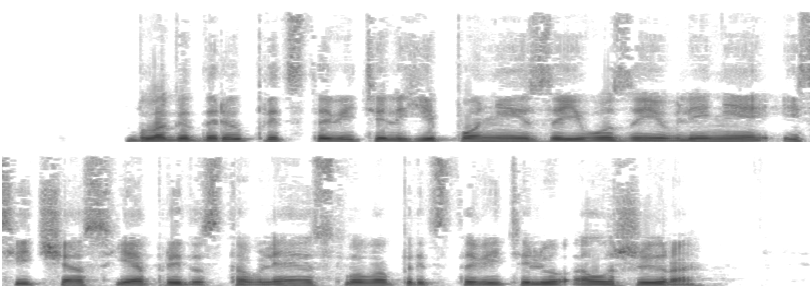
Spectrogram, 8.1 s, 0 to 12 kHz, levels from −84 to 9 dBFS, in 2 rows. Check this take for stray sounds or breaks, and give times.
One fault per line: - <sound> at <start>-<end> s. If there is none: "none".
none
